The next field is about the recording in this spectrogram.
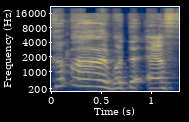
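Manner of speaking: put-on screaming voice. Retelling how a store owner came out to a cop, imitating someone screaming. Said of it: "he's screaming".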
